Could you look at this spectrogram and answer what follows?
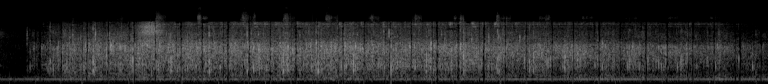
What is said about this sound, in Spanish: Dale un aplauso.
